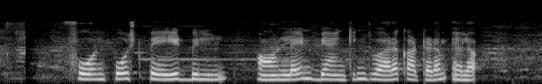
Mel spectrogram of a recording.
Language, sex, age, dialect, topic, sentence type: Telugu, female, 18-24, Utterandhra, banking, question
